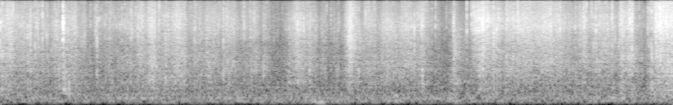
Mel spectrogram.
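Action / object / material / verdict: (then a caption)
scrape / tissue paper sewing pattern / tissue paper / none. A thin tan tissue paper sewing pattern sheet lies on a fabric ironing board while hands fold it into a small rectangle and rub the folds flat with their fingertips. The result is a quiet, continuous, bright crinkling and rustling, with a few slightly louder crinkles along the way and almost no low end.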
